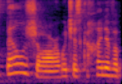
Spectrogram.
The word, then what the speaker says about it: Belzhar: Tell me about the pronunciation of your book. Well, a lot of people have been saying Belzhar, but okay. I answer to that too, you know. But it's Belzhar, which is kind of a play on the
